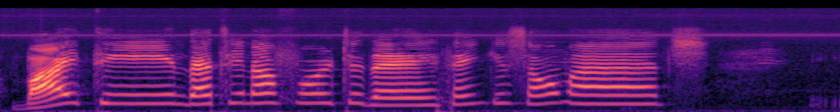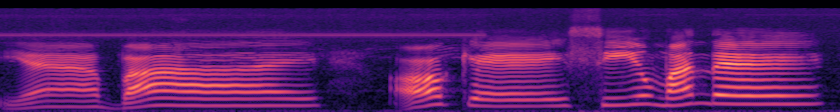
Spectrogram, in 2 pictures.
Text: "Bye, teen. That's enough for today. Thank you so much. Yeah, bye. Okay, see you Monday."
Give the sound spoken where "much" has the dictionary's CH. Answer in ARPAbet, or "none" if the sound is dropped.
CH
